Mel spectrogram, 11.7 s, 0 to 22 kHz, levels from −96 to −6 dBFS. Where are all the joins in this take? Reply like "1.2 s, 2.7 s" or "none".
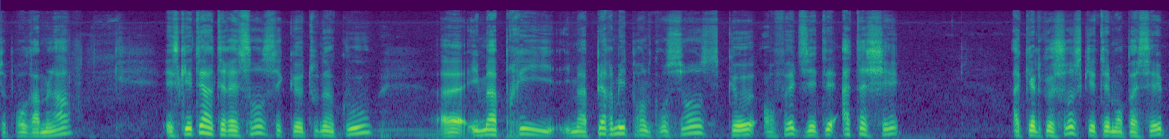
none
